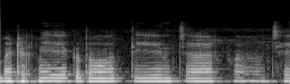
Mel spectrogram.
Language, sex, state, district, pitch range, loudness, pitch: Hindi, male, Odisha, Khordha, 145-150 Hz, -16 LUFS, 150 Hz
